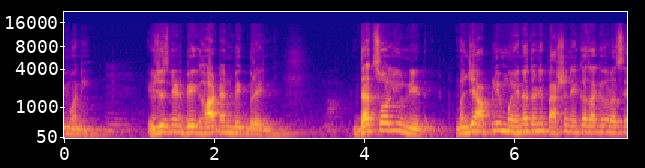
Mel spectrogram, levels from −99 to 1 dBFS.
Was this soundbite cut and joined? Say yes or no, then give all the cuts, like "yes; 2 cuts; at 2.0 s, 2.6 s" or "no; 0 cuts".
no; 0 cuts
